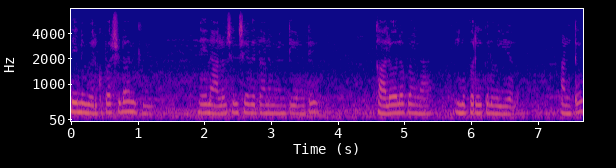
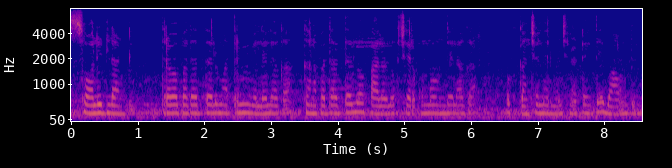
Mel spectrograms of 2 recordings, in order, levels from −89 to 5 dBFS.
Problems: constant background noise, low volume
